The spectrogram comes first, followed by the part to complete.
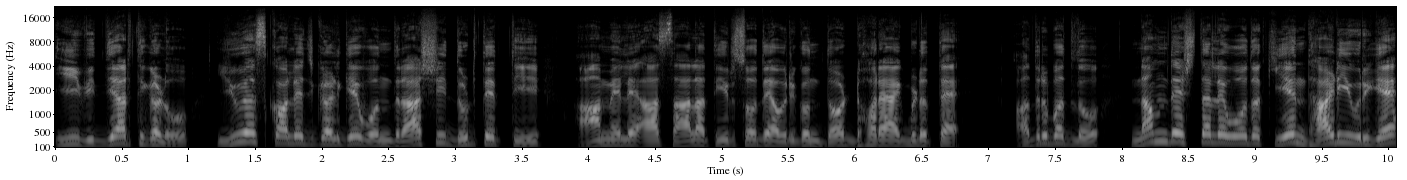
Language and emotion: Kannada, angry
